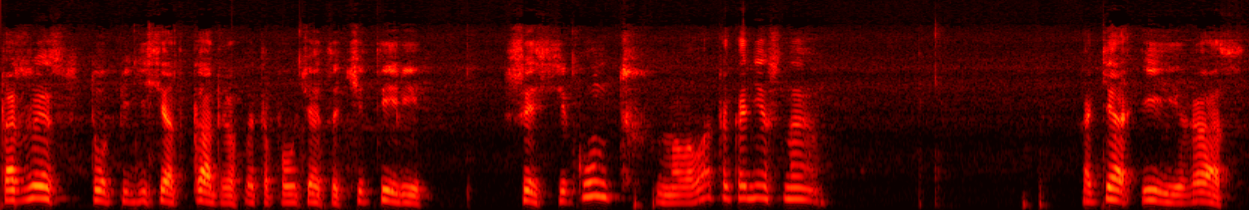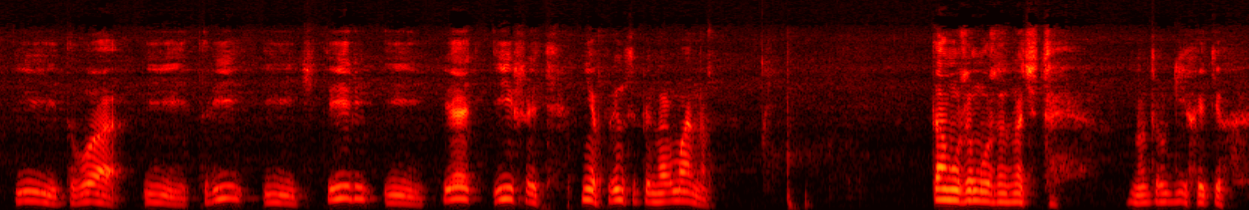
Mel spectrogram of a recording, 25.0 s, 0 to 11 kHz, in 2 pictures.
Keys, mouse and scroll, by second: 0.1 g, 1.8 scroll up 1, 1.9-3.0 middle drag, 4.7 scroll up 1, 4.8 middle click, 6.4 r, 10.3 g, 18.5-20.4 middle drag, 18.5 scroll up 1, 19.6-20.4 scroll down 1, 22.6-24.9 drag.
